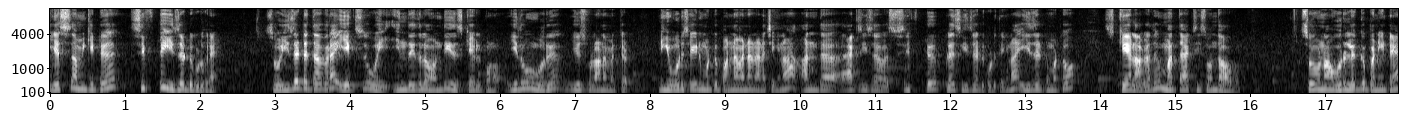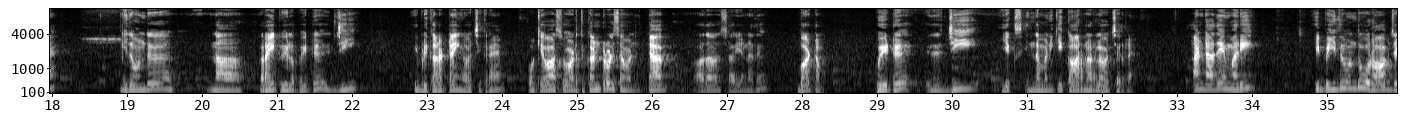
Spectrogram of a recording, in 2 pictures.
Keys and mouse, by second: 1.7 shift+z, 13.9 click, 14.6 middle click, 15.6-17.0 middle drag, 18.9 KP_3, 21.4 g, 25.1 ctrl+KP_7, 29.5 g, 30.3 x, 32.0 click, 33.3 middle click, 34.2 middle click.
